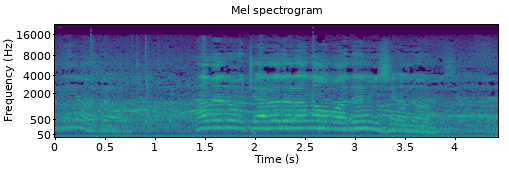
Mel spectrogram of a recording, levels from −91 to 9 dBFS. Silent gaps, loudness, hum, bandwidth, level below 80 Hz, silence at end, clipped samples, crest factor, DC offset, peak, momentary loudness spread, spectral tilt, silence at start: none; -25 LUFS; none; 16.5 kHz; -68 dBFS; 0 s; under 0.1%; 18 dB; 0.4%; -8 dBFS; 11 LU; -2 dB/octave; 0 s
